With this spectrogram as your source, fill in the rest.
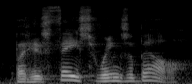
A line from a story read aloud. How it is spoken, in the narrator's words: the bishop sadly replied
